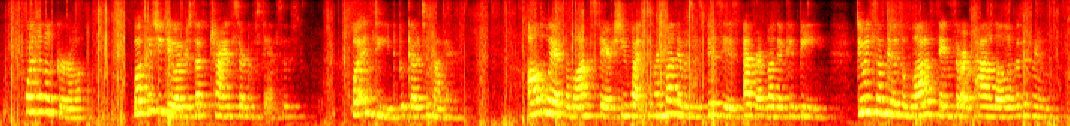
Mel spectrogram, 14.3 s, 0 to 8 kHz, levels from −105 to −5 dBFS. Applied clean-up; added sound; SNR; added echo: none; Scissors; 14 dB; reverberation time 0.6 s.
